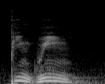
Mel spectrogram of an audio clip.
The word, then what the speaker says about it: pinguim: But in some cases, we pronounce the U. In all the books, you can see this signal, trema, 2 dots over a letter, indicating that the U is pronounced. Pinguim, ambiguidade, unguento.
